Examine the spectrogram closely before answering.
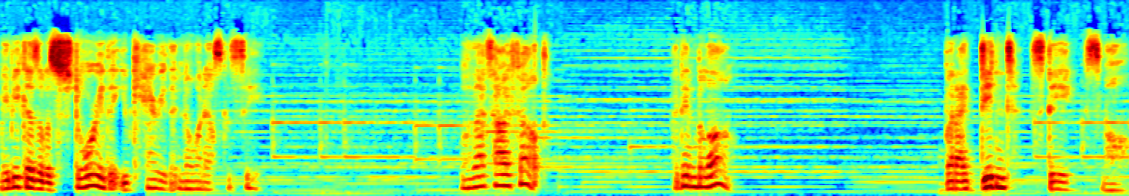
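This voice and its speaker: Over music in the background, a woman with a very deep, low pitch talks at a fairly slow pace, leaving long, frequent pauses. Her intonation is lively, and her loudness swings widely. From Nigeria. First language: non-English (Nigerian). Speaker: communication coach. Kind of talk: motivational talk to camera.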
